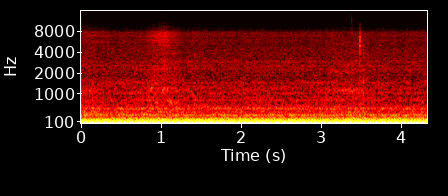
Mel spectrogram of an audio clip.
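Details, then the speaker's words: Audi TT after replacing the old G40 cam position sensor, which caused hard starting: smooth, even idle with a steady low thrum around four pulses a second, no misses or knocks. Codes cleared, no faults found. "so we want to clear codes it's running and no fault codes found"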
